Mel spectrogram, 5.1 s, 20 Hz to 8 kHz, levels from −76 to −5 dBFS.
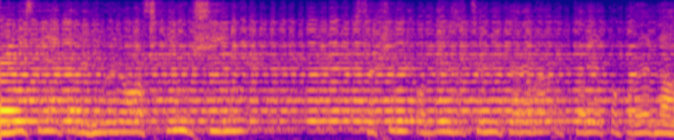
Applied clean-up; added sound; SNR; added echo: none; Bowed string instrument; -4 dB; reverberation time 0.2 s.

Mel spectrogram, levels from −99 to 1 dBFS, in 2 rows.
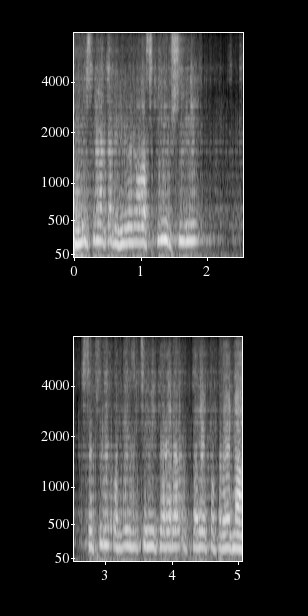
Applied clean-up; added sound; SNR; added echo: neural separator model SepFormer DNS4.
